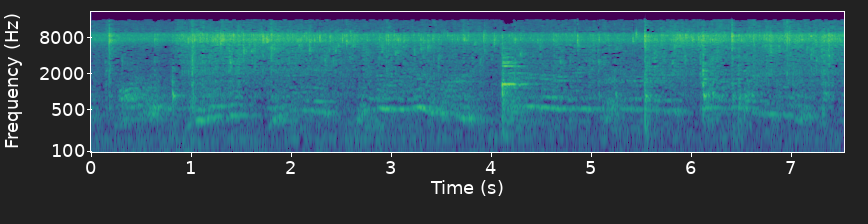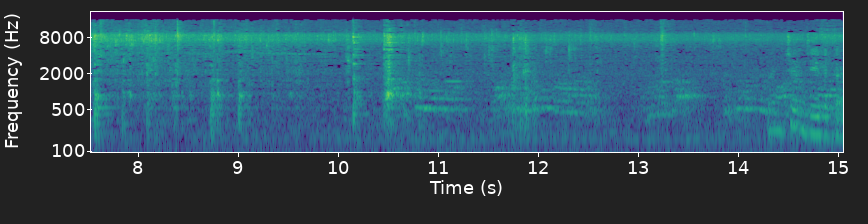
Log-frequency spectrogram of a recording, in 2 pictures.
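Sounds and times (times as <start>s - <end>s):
food sizzling in hot oil: 0.0s - 15.0s
spoon knocking against pan: 4.1s - 4.5s
metal spoon scraping pan: 4.1s - 11.0s, 11.6s - 12.6s.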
